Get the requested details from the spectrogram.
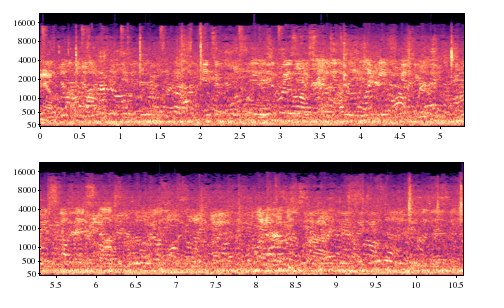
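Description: Cards in plastic sleeves are shuffled with soft, rapid clicks.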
